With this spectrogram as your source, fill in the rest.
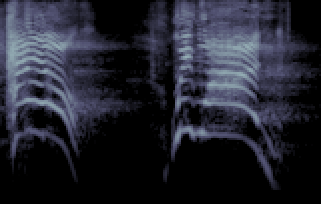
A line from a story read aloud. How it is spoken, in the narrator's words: shouts in a loud voice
